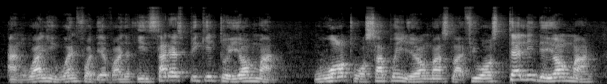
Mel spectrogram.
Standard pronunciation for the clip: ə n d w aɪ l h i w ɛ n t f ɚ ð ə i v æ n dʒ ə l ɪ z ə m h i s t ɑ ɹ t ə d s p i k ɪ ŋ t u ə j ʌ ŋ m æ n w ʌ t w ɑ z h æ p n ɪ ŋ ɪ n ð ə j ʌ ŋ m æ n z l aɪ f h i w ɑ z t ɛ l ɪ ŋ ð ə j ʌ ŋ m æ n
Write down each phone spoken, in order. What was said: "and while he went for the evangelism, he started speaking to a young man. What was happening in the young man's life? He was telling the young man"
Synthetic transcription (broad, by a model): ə n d w aɪ l h i w ɛ n t f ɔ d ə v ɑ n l h i s t ɑ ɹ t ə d s p i k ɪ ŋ t u ə j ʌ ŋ m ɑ n w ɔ t w ɑ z h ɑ p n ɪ ɪ n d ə j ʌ ŋ m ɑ n s l aɪ f h i w ɑ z t ɛ l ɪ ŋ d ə j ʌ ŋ m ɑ n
